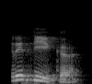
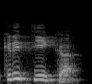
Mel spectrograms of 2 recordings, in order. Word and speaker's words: critica: Ele critica, né? É o ti a sílaba forte aí. Ele critica. Quando eu pronuncio a crítica, ó olha a palavra a sílaba forte.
